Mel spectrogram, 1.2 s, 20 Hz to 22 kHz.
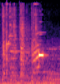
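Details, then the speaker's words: Universal Pacific 8116-A2 Red Bar 5 Coin Multiplier 10-cent poker machine: 10-cent coin gives a few quick metallic clinks dropping through unregistered, then short tone; worn-out coin mechanism rejecting coins. "So yeah, and all these games, okay, all these games have got the same sounds. Hear that? Heck, no, can't get it in the hole."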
